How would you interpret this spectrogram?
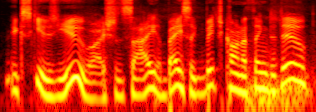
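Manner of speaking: put-on Aussie accent, held steady; Australian accent. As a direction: fake Australian accent in character. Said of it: "continued the Australian accent".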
